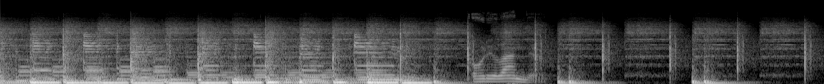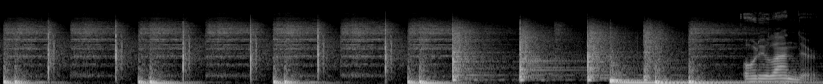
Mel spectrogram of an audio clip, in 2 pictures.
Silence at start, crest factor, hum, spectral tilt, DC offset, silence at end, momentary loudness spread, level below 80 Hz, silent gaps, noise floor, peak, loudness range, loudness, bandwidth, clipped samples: 0 s; 18 dB; none; -6 dB/octave; under 0.1%; 0.05 s; 19 LU; -22 dBFS; none; -40 dBFS; 0 dBFS; 12 LU; -19 LUFS; 10.5 kHz; under 0.1%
